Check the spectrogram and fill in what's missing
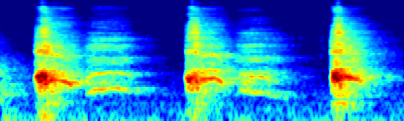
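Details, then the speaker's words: An adult imitates an effective cough in a choking baby: three strong, open coughs with air moving freely in and out both ways, meaning the child is clearing it themselves and back slaps are not needed. "So as long as they have an effective cough or you're hearing them cry, that sounds like this."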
